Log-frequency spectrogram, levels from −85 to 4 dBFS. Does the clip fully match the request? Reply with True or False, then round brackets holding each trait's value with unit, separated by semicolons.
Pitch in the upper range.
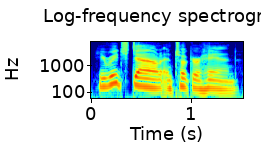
False (155 Hz)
